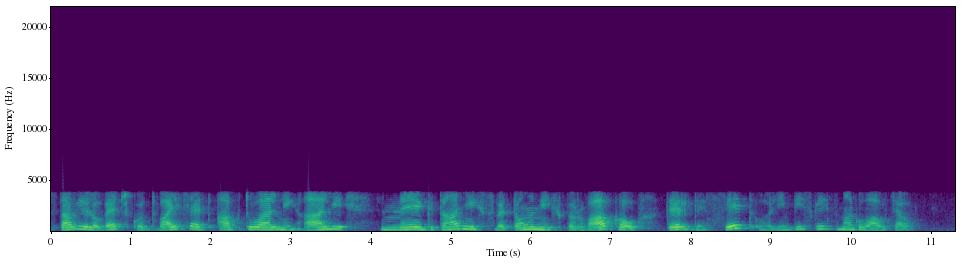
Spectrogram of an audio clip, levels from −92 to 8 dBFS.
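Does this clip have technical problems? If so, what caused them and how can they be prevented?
Yes. The iLBC codec affects the whole clip. Nothing above 4 kHz survives, so the speech sounds narrowband and muffled, with a plainly audible rough, slightly synthetic edge. iLBC codes the excitation of each short frame on its own rather than predicting from the previous one. That independence helps against packet loss but costs smoothness, and the texture here fits its 15.2 kbps mode with 20 ms frames. To prevent it, record or transmit with a wideband codec such as Opus at a higher bitrate.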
